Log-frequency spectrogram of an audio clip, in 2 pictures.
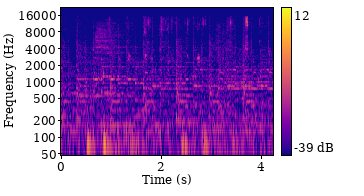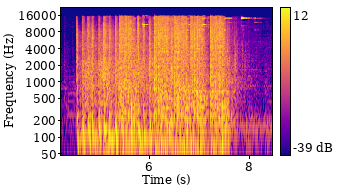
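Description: Loud burst of sustained automatic gunfire in PlayerUnknown's Battlegrounds, a squad match, erupting after a quieter stretch of game sounds and rattling on for about three seconds before cutting off.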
